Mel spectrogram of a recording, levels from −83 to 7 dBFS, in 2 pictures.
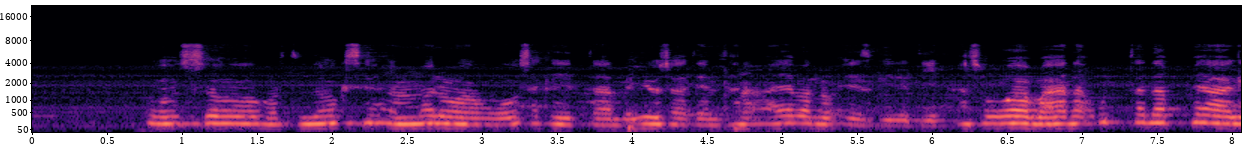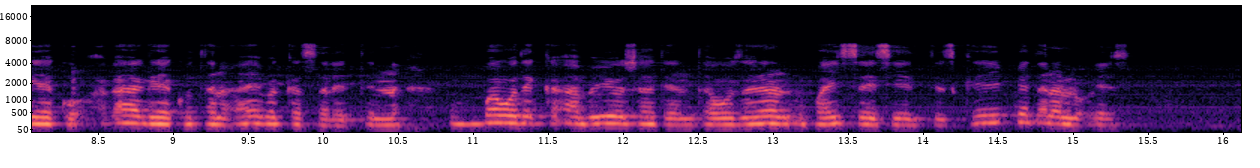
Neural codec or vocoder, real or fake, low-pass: none; real; 7.2 kHz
